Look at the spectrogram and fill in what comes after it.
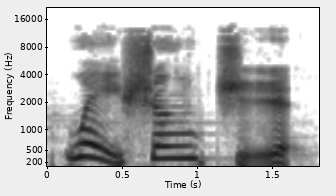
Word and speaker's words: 卫生纸: 卫生纸. – 卫生纸.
